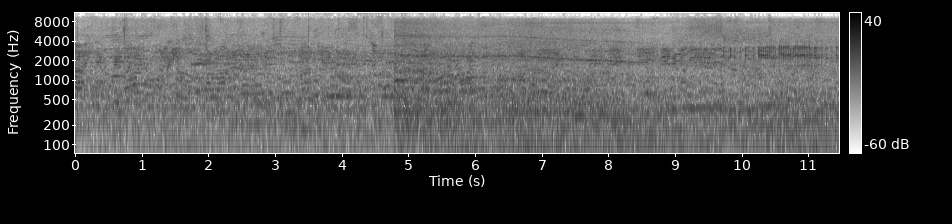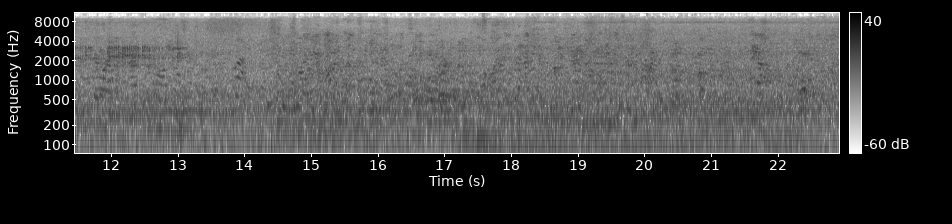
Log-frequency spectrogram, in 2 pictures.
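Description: Radiator Springs Racers ride at Disney California Adventure, a loud rumbling roar of the moving ride vehicle that swells after a few seconds and carries on, with crowd babble and voices mixed in.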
